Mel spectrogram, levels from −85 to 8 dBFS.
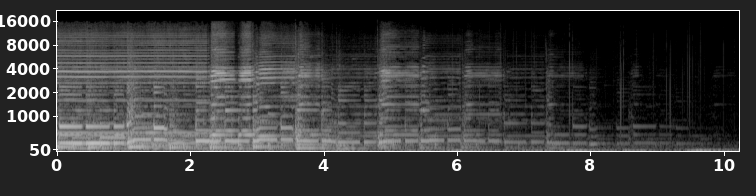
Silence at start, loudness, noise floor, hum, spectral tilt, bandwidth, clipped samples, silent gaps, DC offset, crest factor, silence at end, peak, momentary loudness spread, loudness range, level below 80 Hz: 0 s; -21 LUFS; -51 dBFS; none; -4 dB/octave; 16.5 kHz; under 0.1%; none; under 0.1%; 18 dB; 0.15 s; -6 dBFS; 22 LU; 21 LU; -50 dBFS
